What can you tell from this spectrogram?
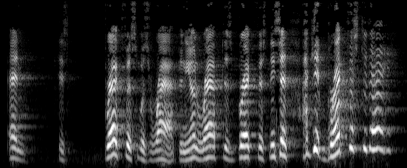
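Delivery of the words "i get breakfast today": acted-out delighted, amazed voice, high and excited. Telling a story about a man unwrapping his breakfast, acting out excited amazement. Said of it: "And he's all excited".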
